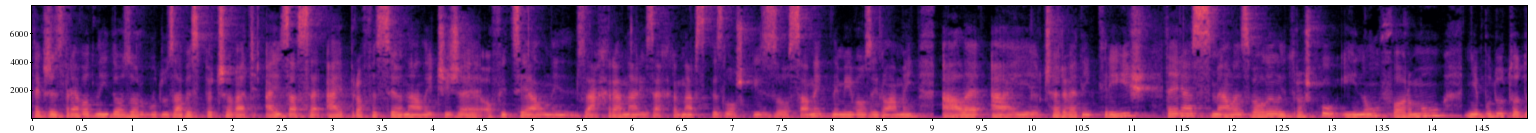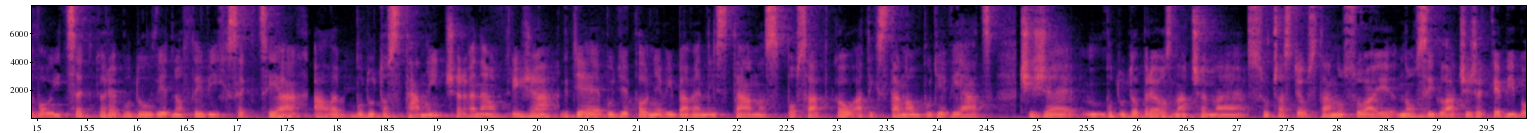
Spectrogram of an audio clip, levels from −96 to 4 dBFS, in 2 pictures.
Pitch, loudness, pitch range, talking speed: 150 Hz, -28 LUFS, 145-165 Hz, 130 wpm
